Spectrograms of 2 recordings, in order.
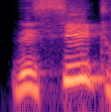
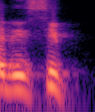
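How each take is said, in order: First: रिसीट with a long ee and no P; रिसीट, falling, P left silent. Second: रिसिप्ट with a short i and sounded P; रिसिप्ट, short second vowel closing on P; mistaken pronunciation. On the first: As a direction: say रिसीट as "ri-seet". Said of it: "इसे रिसीट पढ़ा जाता है". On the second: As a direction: say रिसिप्ट as "ri-sipt", the spelling way. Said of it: "रिसिप्ट नहीं पढ़ा जाता है". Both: Shown as a demonstration.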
